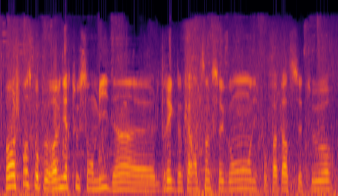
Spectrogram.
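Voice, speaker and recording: A man commentating his own gameplay live, excitable and coaching the viewers on items. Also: on the high side, fast, noisy background. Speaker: gamer explaining his play. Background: game music.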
